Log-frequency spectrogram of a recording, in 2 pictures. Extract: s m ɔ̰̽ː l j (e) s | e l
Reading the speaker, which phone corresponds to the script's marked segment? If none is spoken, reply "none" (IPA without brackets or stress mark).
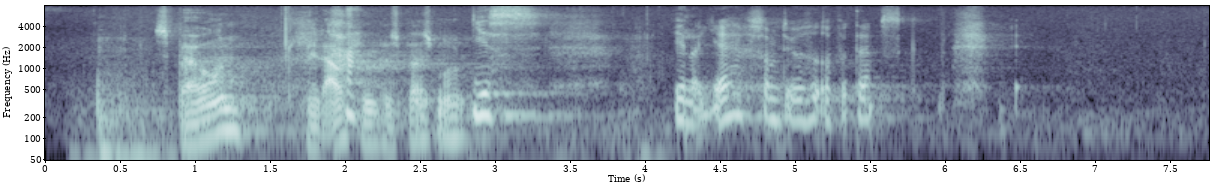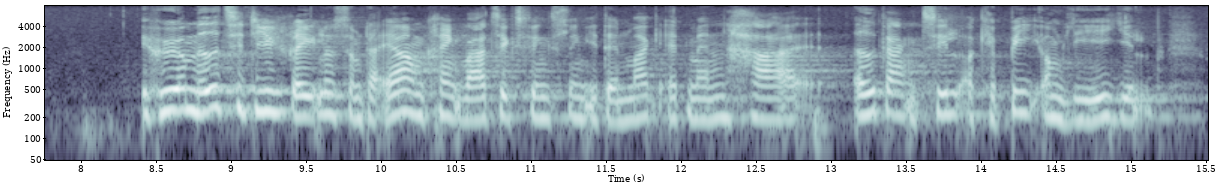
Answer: e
